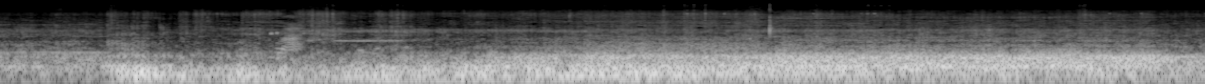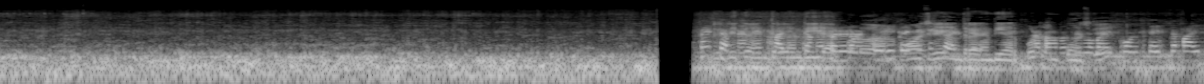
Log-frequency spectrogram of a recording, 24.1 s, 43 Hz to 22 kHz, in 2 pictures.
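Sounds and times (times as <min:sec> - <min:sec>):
jet engine roar in cabin: 0:00.0 - 0:24.0
landing-roll rumble: 0:00.3 - 0:18.6.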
